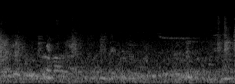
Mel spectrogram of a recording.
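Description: Racing pigeons coo steadily at a breeders' farm, soft low calls blending into a dense, constant background with someone talking over them throughout.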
